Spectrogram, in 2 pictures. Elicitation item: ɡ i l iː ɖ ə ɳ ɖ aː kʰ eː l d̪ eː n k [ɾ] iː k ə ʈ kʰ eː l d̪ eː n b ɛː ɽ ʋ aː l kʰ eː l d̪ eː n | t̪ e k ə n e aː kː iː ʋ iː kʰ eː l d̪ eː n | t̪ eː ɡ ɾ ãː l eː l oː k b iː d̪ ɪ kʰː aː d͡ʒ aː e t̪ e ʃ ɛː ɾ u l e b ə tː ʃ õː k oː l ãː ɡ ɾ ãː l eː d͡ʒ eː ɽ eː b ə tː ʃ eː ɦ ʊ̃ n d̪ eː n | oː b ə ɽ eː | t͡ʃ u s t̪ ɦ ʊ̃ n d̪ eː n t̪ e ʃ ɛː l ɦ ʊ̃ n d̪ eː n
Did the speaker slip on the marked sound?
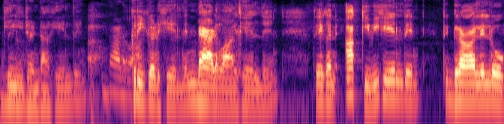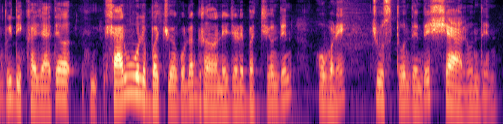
no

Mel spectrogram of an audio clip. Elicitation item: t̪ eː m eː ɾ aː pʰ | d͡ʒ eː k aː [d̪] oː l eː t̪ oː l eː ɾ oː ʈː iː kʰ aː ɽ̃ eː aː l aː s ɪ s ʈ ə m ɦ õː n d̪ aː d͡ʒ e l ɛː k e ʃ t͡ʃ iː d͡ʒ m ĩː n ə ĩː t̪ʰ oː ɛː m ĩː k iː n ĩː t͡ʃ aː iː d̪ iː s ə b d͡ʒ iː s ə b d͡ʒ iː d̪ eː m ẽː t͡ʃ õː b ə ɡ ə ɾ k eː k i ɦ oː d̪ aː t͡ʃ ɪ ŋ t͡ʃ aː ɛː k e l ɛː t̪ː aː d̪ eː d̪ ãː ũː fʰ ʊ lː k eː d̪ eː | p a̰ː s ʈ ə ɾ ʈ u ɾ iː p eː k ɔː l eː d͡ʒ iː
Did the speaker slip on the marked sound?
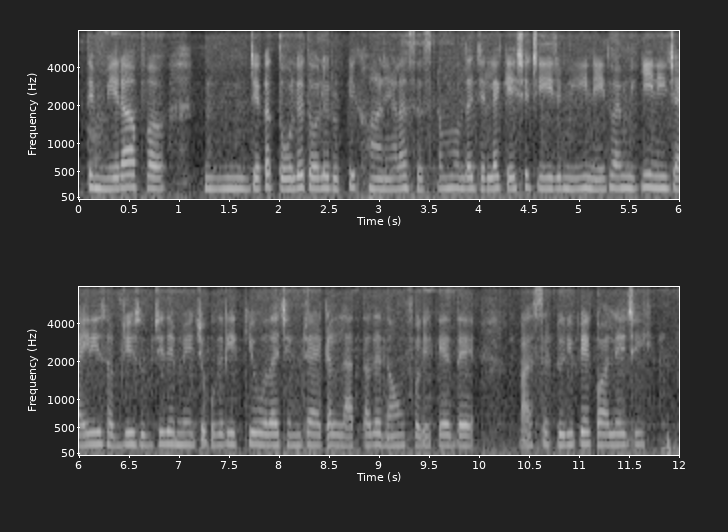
yes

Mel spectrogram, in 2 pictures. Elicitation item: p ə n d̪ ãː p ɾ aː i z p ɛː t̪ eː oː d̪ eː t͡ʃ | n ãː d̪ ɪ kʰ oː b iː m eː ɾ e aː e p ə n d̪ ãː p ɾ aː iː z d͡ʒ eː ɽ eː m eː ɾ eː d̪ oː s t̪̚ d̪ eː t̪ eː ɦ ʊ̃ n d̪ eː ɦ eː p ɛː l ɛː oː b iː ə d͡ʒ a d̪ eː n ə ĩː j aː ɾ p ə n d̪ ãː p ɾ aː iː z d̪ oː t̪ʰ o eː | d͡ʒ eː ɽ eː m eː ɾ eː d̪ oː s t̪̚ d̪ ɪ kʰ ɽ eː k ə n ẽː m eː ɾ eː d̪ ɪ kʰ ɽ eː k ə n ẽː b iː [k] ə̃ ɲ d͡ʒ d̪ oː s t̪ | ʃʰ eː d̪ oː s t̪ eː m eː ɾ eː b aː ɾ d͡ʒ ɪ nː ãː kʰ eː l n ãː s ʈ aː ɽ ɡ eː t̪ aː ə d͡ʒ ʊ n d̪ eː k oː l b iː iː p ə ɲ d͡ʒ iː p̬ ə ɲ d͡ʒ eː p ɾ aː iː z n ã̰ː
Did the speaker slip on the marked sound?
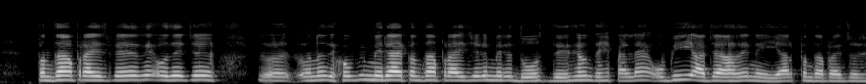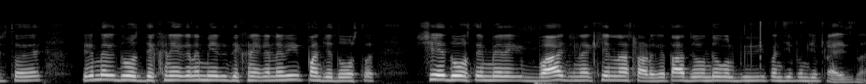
yes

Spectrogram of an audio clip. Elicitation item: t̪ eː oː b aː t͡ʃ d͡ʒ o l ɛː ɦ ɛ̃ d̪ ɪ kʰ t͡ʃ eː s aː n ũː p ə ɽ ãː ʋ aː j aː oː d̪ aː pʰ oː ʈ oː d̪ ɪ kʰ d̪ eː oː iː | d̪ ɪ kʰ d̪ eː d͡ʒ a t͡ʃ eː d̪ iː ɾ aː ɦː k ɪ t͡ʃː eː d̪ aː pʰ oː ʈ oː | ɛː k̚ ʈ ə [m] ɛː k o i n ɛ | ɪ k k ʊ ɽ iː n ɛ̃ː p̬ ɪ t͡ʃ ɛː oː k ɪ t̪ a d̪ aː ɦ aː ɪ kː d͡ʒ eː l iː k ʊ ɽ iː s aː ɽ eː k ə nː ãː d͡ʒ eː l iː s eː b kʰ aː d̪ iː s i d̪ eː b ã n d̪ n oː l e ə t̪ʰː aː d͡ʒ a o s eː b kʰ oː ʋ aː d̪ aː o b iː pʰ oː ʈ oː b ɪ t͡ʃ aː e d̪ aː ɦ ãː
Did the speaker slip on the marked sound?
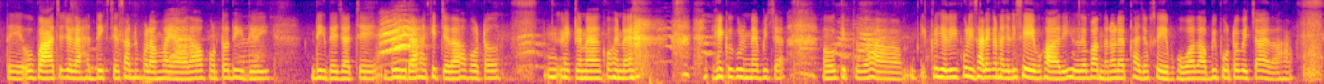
yes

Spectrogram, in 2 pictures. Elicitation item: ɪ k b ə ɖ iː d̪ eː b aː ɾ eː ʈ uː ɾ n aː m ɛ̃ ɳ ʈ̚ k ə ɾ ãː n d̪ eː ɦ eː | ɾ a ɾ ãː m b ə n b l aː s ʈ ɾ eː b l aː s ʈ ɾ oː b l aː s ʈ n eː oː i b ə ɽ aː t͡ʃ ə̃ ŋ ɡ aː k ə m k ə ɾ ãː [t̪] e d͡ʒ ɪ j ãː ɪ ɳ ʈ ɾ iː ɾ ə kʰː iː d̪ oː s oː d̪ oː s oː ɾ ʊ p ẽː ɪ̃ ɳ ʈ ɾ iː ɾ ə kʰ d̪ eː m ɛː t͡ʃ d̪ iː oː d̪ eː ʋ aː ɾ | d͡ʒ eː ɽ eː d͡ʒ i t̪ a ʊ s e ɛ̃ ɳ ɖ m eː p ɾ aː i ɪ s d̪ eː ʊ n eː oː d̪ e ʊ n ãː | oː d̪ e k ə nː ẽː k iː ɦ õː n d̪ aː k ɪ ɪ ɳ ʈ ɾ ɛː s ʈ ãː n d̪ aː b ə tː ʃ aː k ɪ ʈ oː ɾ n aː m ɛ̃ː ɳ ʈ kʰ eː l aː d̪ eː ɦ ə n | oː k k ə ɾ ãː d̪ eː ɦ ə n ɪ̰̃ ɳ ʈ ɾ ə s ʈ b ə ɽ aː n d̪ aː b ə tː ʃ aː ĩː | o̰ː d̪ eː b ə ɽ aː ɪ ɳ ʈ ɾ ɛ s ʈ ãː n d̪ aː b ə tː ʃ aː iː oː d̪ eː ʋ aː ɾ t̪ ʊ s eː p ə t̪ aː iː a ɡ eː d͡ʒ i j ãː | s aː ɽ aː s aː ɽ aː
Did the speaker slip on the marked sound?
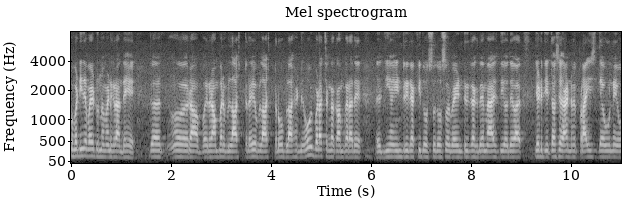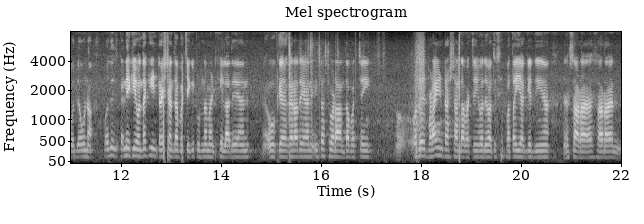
yes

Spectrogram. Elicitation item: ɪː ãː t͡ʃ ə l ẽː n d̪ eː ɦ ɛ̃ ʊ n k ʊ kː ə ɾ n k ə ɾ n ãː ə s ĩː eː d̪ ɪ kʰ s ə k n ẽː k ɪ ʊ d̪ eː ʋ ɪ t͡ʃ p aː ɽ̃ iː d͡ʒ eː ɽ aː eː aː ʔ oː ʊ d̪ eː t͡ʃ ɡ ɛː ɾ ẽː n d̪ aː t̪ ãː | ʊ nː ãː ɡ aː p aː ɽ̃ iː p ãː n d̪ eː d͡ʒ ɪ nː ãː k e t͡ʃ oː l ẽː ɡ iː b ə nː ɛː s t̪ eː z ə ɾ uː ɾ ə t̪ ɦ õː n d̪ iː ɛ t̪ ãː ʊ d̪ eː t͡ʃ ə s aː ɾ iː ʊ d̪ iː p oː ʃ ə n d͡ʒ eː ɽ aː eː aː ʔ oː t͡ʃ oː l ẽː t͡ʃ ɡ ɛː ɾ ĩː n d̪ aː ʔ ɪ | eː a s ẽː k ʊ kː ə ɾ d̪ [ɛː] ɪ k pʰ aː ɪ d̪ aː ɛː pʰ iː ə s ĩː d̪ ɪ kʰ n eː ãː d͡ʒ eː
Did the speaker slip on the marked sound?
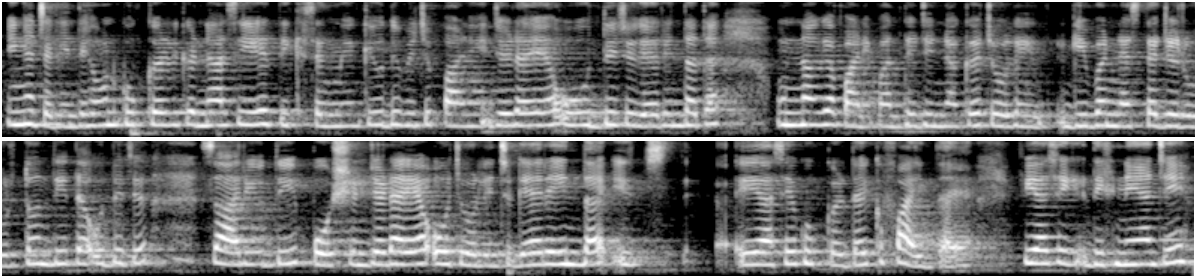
yes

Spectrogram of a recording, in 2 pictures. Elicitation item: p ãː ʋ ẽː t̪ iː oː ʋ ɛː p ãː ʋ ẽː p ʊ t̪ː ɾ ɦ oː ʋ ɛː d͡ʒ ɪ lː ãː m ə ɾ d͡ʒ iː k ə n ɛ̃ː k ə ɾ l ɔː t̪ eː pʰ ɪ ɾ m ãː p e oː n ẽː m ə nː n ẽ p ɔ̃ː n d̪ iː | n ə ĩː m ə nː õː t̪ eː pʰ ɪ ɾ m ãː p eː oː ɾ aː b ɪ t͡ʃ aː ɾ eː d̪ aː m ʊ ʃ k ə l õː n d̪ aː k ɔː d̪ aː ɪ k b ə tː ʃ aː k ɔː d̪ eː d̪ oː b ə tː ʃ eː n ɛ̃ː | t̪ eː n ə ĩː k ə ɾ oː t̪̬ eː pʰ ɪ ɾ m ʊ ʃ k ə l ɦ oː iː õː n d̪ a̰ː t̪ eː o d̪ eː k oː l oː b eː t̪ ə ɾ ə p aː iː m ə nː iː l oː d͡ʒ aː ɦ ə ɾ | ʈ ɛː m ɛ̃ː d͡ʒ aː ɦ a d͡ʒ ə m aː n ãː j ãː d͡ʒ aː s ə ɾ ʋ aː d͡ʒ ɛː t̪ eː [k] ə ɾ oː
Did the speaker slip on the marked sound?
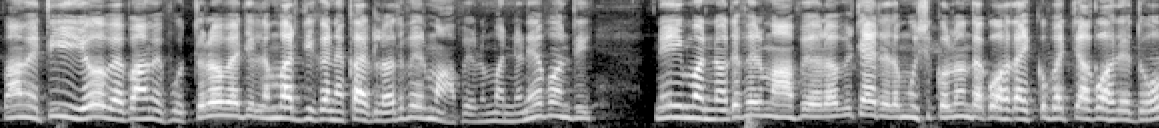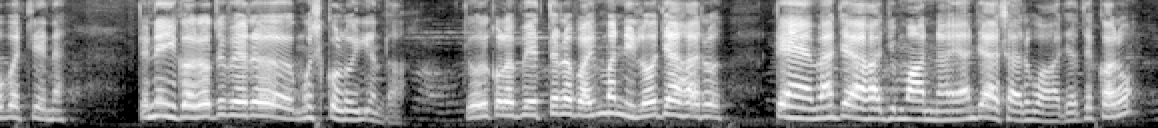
no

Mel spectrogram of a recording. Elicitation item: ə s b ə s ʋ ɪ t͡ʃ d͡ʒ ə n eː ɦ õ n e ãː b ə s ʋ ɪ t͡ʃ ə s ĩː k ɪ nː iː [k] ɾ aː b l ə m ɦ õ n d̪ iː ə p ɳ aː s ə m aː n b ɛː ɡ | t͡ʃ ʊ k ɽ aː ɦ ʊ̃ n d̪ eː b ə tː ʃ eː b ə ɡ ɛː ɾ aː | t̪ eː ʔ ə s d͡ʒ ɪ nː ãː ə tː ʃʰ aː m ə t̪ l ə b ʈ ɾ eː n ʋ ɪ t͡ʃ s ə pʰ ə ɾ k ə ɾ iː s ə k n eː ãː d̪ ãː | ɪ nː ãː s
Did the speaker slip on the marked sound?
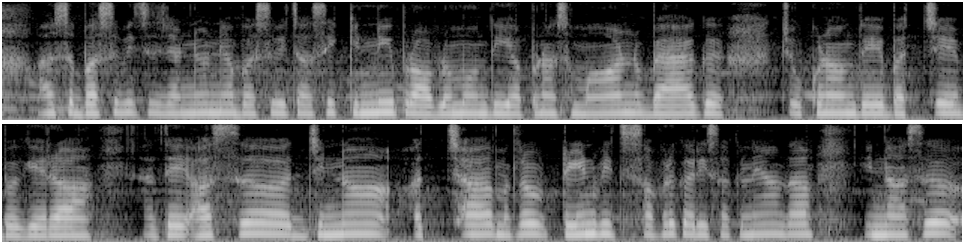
yes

